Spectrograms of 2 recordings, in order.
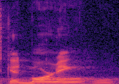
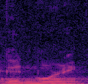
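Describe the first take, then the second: First: Said in the usual way. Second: A quiet, careful mock good morning as if weighing each word; deliberate greeting. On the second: Shown as a demonstration. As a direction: pretend to think hard before answering "Good morning". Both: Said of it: "we don't stop and say".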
